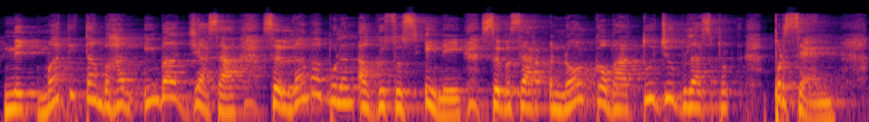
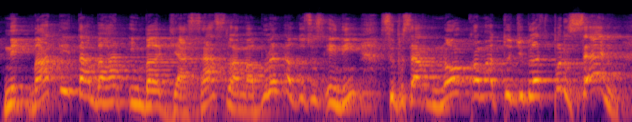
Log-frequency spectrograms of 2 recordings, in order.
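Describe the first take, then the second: First: The intonation is pitched at older listeners. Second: The intonation is pitched at younger listeners. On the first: It is aimed at retirees. "intonasi untuk uh, orang-orang tua gitu ya" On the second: It is aimed at young people. "kalau tadi lebih anak muda"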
